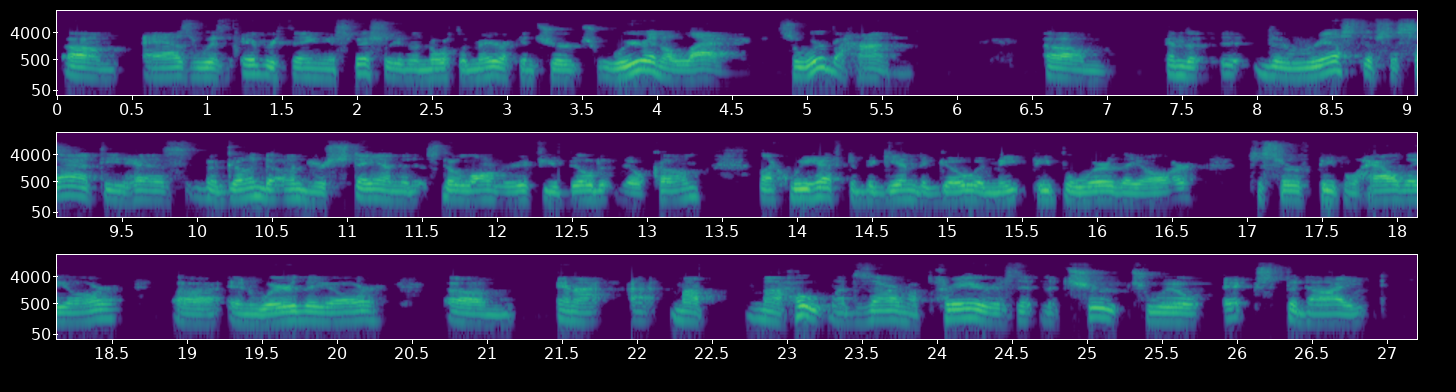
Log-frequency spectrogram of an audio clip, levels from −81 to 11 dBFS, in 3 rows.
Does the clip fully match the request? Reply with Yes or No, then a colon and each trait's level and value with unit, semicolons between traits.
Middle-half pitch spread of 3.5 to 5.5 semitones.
No: average, 3.1 semitones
